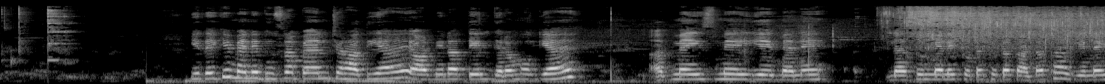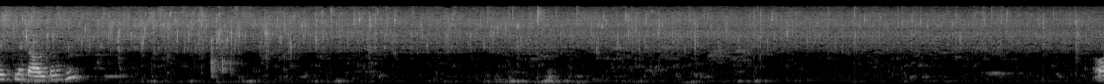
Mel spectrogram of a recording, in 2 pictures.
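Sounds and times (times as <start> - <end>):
garlic sizzling in hot oil: 7.6 - 22.0.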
